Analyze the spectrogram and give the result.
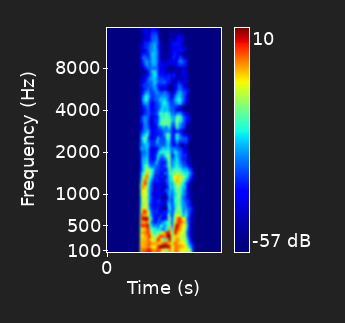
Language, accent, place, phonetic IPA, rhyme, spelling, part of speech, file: German, Germany, Berlin, [baˈziːʁə], -iːʁə, basiere, verb, De-basiere.ogg
- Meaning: inflection of basieren: 1. first-person singular present 2. singular imperative 3. first/third-person singular subjunctive I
